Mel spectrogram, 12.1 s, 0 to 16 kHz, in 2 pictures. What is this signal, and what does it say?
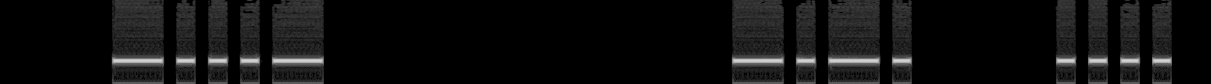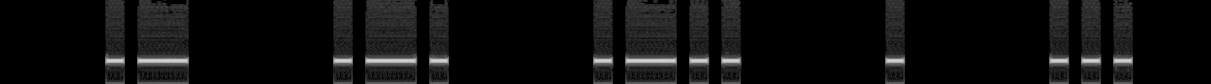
Morse code, heard as a keyed tone, about 15 wpm, spaced as for 8 wpm, 1000 Hz. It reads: <BT> CHARLES
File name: qotdfiles / 8wpm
